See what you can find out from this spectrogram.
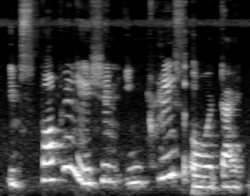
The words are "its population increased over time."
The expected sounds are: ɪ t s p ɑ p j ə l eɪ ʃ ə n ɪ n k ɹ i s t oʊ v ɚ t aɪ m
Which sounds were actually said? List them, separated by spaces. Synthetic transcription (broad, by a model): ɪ t s p ɑ p j ə l eɪ ʃ ə n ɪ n k ɹ i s oʊ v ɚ t aɪ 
